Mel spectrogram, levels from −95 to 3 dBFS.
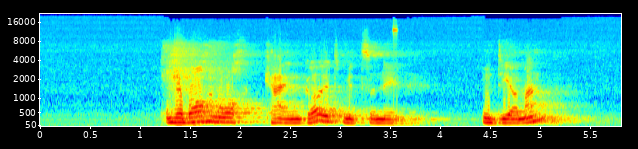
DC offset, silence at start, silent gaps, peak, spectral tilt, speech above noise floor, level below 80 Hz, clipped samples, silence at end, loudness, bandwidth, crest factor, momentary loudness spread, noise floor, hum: under 0.1%; 1.2 s; none; 0 dBFS; -7 dB/octave; 31 dB; -46 dBFS; under 0.1%; 0.45 s; -10 LUFS; 19.5 kHz; 12 dB; 14 LU; -40 dBFS; 50 Hz at -45 dBFS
